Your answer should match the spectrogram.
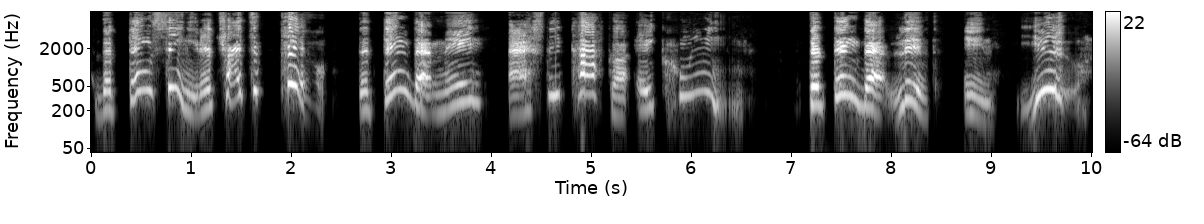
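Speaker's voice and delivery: high, slow, ominous villain; Green Goblin voice. Retold or imitated. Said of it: "Goblin's like".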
